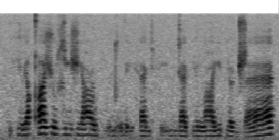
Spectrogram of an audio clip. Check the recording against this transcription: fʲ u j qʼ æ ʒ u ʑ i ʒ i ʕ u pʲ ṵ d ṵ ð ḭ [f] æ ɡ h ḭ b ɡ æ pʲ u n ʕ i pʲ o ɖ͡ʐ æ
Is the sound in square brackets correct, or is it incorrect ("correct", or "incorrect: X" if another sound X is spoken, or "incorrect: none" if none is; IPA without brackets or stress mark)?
incorrect: h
